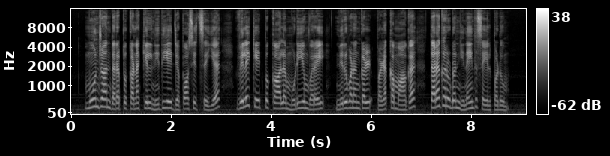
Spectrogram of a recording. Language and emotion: Tamil, neutral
